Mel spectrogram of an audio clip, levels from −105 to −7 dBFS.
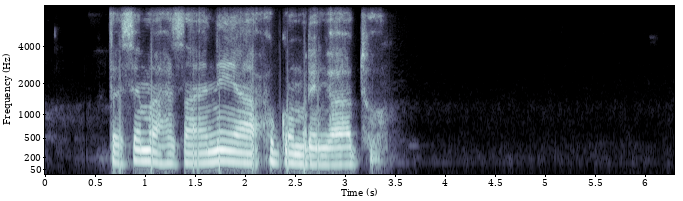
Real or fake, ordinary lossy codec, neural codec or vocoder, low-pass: real; Opus, 16 kbps; none; 7.2 kHz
